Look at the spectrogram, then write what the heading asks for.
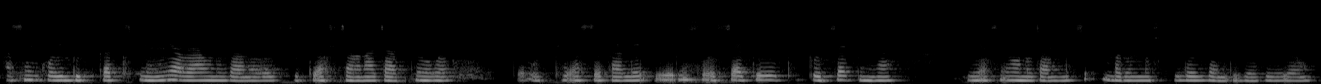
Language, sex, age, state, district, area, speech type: Dogri, female, 30-45, Jammu and Kashmir, Reasi, rural, spontaneous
